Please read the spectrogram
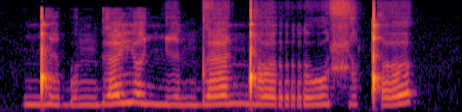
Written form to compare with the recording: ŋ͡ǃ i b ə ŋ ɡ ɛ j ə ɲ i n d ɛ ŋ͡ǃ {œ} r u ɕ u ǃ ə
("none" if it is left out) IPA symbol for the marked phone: ə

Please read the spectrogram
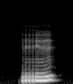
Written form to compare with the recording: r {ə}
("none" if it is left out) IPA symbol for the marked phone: ɪ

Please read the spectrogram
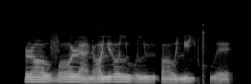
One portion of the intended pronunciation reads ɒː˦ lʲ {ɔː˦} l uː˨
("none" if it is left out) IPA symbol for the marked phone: ɔː˦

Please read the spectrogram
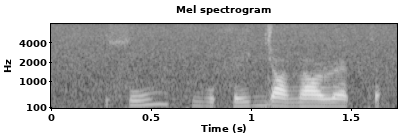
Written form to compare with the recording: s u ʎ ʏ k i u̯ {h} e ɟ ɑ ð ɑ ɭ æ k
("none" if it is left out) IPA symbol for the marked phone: h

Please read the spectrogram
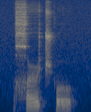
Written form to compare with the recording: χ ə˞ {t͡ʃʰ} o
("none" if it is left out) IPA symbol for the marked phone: t͡ʃʼ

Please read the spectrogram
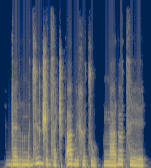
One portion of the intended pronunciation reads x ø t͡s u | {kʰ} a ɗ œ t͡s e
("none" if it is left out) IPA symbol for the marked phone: ŋ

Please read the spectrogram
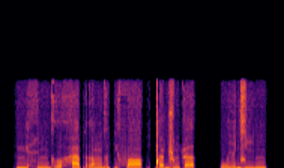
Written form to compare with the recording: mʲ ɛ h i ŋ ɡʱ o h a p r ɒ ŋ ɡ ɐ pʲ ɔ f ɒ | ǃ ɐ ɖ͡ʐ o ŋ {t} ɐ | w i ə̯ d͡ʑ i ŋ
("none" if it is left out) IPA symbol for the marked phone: ʈ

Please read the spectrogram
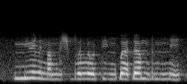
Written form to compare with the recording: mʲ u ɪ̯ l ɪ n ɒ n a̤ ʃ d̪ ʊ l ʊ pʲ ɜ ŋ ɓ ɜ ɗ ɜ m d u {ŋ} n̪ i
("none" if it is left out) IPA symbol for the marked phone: m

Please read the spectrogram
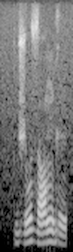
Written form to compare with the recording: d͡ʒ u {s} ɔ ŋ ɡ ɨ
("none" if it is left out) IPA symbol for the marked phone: z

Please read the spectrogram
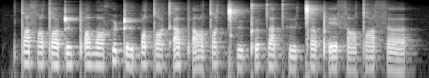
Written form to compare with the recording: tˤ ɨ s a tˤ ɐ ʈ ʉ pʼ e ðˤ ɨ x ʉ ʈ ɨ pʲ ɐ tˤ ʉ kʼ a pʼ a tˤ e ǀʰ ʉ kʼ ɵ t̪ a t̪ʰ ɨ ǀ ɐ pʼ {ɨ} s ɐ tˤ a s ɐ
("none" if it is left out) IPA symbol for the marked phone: e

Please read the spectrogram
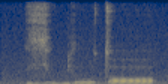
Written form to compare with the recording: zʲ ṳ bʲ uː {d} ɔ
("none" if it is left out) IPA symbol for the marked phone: d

